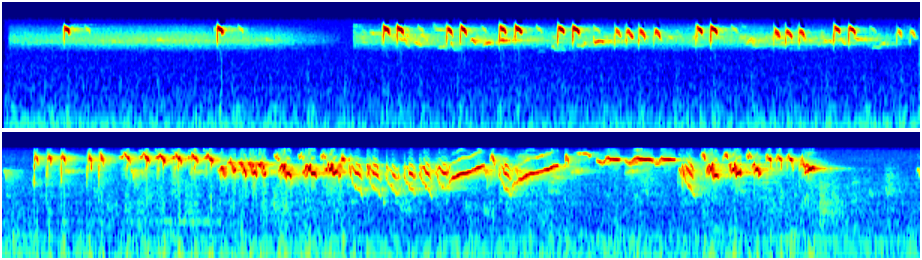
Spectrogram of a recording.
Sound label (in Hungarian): Hegyi billegetх; Madarak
